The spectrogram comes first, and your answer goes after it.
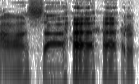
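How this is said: The word begins directly with a vowel. The speaker calls it right. "sekarang asar"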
